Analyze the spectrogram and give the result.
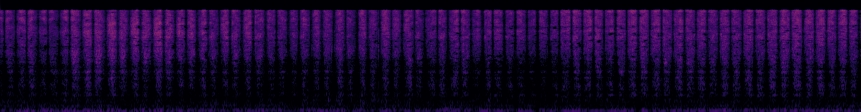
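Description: A wooden pencil tip rubs dense graphite scribbles onto a flat squared sheet of graph paper in a scratching, rubbing motion. Quick back-and-forth strokes make a continuous, bright, papery scratch with a soft low rumble underneath, and the pulsing stays steady at a moderate level throughout.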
